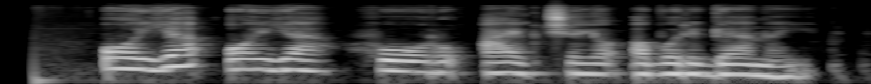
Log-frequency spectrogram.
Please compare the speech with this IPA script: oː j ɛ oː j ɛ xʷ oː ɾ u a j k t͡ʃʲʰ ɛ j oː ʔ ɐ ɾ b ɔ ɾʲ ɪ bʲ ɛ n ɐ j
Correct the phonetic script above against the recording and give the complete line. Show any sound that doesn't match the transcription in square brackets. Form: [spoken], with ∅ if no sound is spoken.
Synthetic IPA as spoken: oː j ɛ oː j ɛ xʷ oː ɾ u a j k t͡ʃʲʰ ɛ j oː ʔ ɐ [∅] b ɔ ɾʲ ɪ [ɡʲ] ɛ n ɐ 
